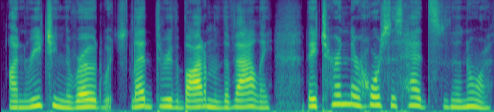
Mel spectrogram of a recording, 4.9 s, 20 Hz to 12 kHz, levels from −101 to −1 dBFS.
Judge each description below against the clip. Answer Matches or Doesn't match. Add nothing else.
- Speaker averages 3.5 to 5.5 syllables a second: Doesn't match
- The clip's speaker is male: Doesn't match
